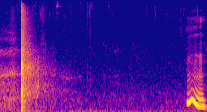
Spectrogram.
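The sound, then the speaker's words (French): A single sharp firecracker bang goes off outdoors with a short echoing tail, then near silence until a person starts speaking at the very end. “il y a eu un bruit de pétard, je dirais.”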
